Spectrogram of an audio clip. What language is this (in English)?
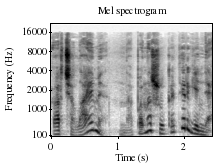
Lithuanian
